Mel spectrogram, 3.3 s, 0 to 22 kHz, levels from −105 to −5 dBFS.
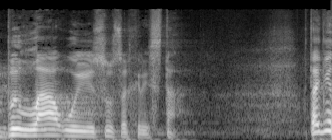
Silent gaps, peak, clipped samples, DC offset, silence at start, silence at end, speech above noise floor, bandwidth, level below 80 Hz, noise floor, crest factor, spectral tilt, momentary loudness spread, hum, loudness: none; -2 dBFS; under 0.1%; under 0.1%; 0 s; 0 s; 40 dB; 17 kHz; -56 dBFS; -61 dBFS; 20 dB; -5 dB/octave; 18 LU; none; -21 LUFS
